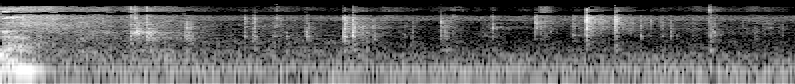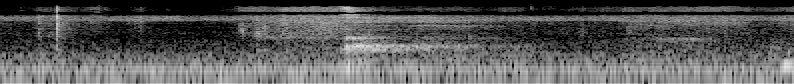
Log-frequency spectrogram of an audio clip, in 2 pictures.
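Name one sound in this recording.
A metal bolt clicks faintly as it is turned by hand.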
